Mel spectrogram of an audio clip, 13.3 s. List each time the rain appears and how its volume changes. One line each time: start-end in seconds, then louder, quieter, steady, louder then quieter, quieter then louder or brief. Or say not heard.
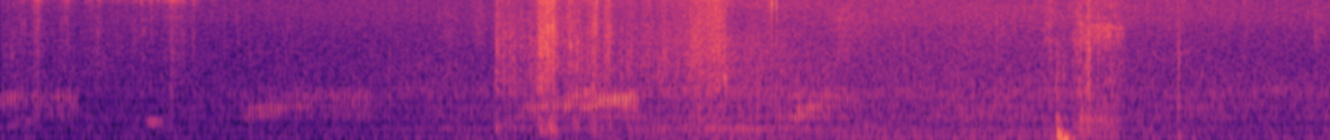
0.0-13.2 louder.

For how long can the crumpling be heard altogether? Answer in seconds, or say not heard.
5 s.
